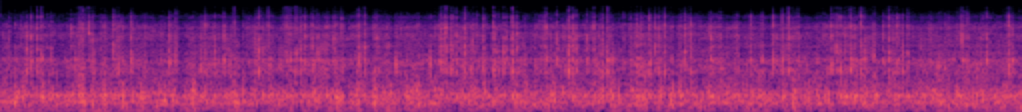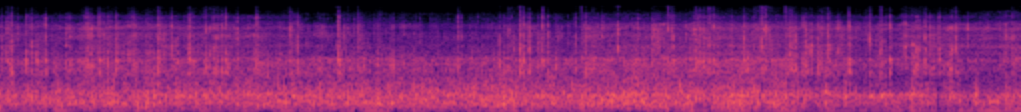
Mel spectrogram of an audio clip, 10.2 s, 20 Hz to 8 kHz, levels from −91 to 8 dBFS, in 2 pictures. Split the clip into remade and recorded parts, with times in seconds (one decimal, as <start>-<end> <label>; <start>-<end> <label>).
0.0-0.4 recorded; 0.4-2.3 remade; 2.3-3.2 recorded; 3.2-6.6 remade; 6.6-8.6 recorded; 8.6-10.2 remade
